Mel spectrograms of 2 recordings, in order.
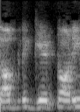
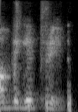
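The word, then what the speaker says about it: obligatory: এরপরে আছে হচ্ছে অবলি আমরা বাঙালিরা বলি অবলিগেটরি উচ্চারণ হচ্ছে অবলিগেটরি ইত্যাদি এই যে শব্দগুলো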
